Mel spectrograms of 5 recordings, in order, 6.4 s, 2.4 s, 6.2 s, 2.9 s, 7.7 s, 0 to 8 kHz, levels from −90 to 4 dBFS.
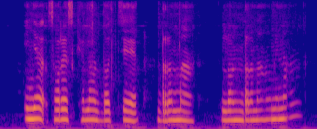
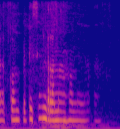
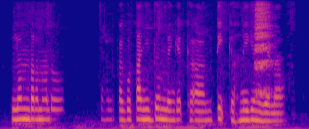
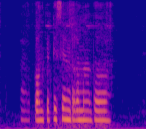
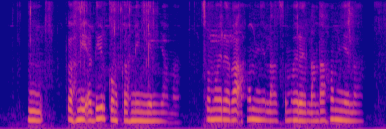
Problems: none marked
